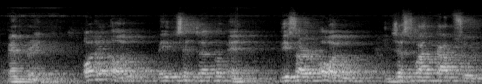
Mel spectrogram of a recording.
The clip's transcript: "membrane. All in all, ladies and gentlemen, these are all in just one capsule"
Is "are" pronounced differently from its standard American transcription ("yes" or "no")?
no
